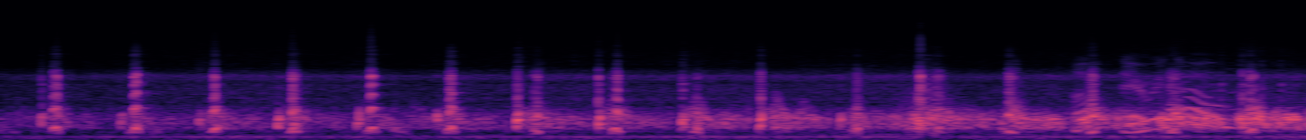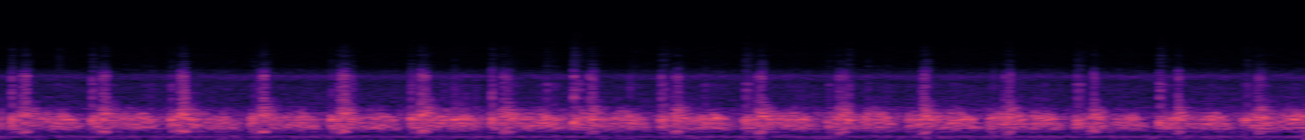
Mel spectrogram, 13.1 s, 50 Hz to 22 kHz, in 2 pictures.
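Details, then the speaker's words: Home fetal Doppler on a pregnant woman's abdomen: rapid, regular whooshing fetal heartbeat, first about 130 then 148 beats a minute; baby moving, with bumps from fetal movement and thunder in the background. "usually the heartbeats around like 150 right now I'm around 130 so I'm seeing if I can get a better better area"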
